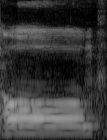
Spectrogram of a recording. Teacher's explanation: ऐसे स्वर जिनके उच्चारण में लगभग 3 गुना समय लगता है तो उन्हें आप क्या कहते हैं? उन्हें आप प्लुत स्वर कहते हैं।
